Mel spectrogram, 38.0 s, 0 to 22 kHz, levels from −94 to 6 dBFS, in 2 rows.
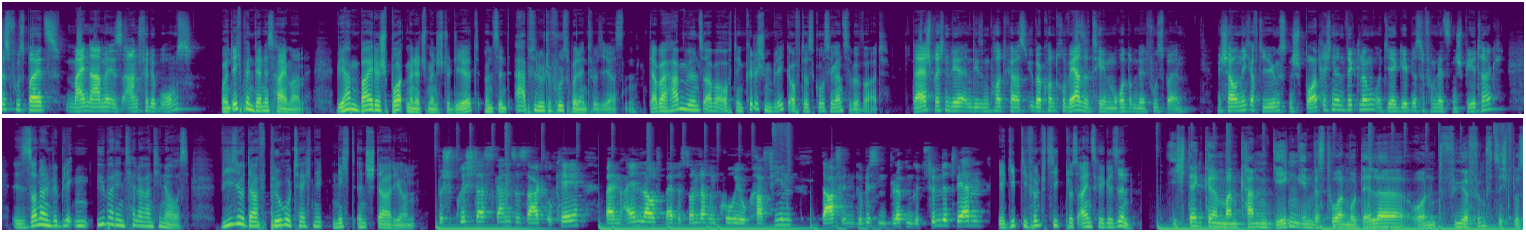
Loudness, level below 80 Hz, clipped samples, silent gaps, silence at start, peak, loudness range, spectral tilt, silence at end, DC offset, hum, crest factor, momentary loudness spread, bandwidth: -20 LUFS; -36 dBFS; under 0.1%; 33.27-33.36 s; 0 s; 0 dBFS; 4 LU; -6 dB/octave; 0 s; under 0.1%; none; 20 dB; 12 LU; 18 kHz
